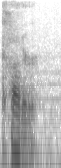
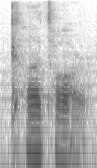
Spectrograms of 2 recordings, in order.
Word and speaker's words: Qatar: spelled Qatar, Qatar, not Qatar like the dumbass from ESPN. It's not Qatar, Qatar, like guitar, but it's Qatar.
